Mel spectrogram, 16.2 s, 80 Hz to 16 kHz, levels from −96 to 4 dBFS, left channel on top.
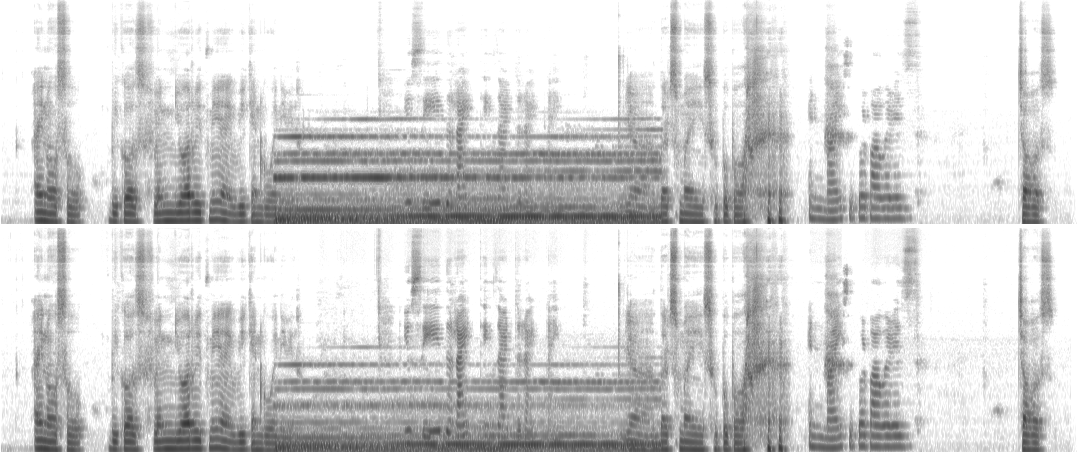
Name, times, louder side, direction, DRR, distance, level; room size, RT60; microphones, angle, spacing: voice 1, 0.5-1.2 1.6-4.4 9.3-11.8 12.4-12.6 15.3-15.8, right 1 dB, 20° right, 0.8 m, -28 dB
sound 1, 4.1-9.9, left 3 dB, 45° left, 0.7 m, -28 dB
voice 2, 4.7-8.5 12.1-13.7, right 3 dB, 70° right, 1.1 m, -37 dB
12.0 x 5.7 x 2.5 m
head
